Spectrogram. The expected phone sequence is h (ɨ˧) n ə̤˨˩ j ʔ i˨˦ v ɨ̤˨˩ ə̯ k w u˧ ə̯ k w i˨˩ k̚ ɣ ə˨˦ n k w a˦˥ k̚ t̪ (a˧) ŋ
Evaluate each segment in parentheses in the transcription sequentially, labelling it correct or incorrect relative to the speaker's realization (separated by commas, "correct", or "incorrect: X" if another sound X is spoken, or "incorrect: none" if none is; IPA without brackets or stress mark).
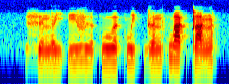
incorrect: ɨ˧˩, incorrect: a˨˦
